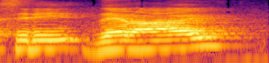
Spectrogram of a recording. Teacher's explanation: Juntos esse T com o I e fica um som meio R, né? There I live, sem falar o E, né? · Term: link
